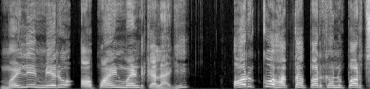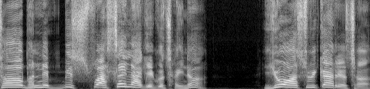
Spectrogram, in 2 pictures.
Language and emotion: Nepali, angry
